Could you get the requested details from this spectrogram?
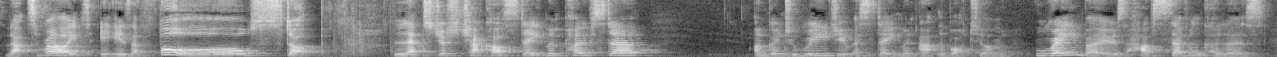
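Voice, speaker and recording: A woman teaching young children in a recorded lesson, with a British accent and a clear, expressive way of talking. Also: fairly high pitch, roomy sound. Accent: British English. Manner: slow, clear and expressive, speaking to small children. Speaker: primary school teacher.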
